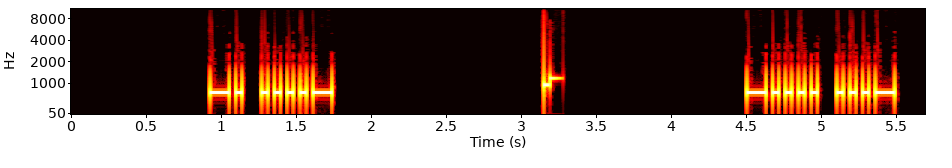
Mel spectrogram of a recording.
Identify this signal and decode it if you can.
Morse code, heard as a keyed tone, about 28 wpm, 700 Hz. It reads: N4 6V
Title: All Cut Numbers - 2-Digit 28wpm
